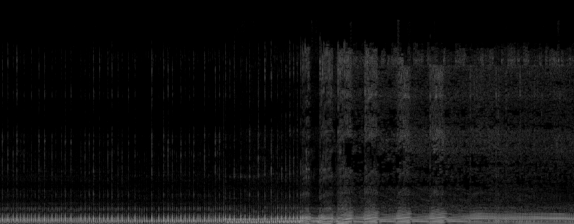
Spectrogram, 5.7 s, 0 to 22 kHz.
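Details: Poulan 3750 chainsaw, ported, exhaust just re-tightened after coming loose: screams at high rev, then speed surges up and down, won't settle; richening makes it load up; tuning unresolved.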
